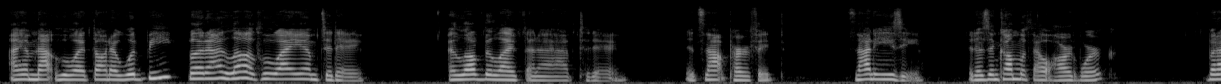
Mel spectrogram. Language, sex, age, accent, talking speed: English, female, 20-39, American, 180 wpm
